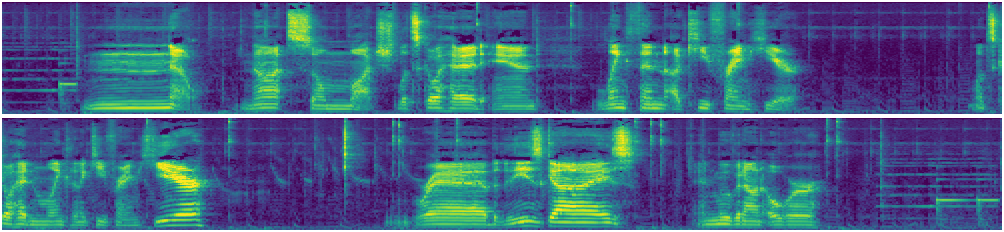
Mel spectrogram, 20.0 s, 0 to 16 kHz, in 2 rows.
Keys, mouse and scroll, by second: 1.8-2.6 scroll up 1, 1.8 space, 2.6-4.5 scroll up 7, 4.8 click, 7.3 click, 11.4 click, 13.9 right click, 14.2 c, 16.8 g, 18.6 space.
